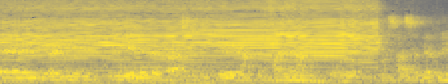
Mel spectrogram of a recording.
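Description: Electric hair clippers running with a steady buzz during a boy's haircut, stopping near the end.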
